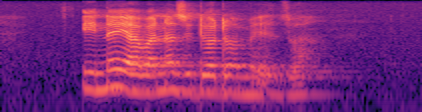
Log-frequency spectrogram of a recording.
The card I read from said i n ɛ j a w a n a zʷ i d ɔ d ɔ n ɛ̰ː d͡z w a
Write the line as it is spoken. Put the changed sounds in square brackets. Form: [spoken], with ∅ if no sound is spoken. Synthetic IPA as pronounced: i n ɛ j a [β] a n a zʷ i d ɔ d ɔ [m] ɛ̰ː d͡z w a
